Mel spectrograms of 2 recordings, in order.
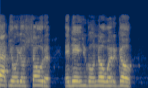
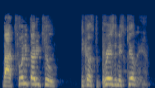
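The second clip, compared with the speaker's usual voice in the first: normal talking voice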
